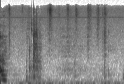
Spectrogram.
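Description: A few light clicks and taps from small fly-tying tools being handled, the sharpest about two-thirds of a second in.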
